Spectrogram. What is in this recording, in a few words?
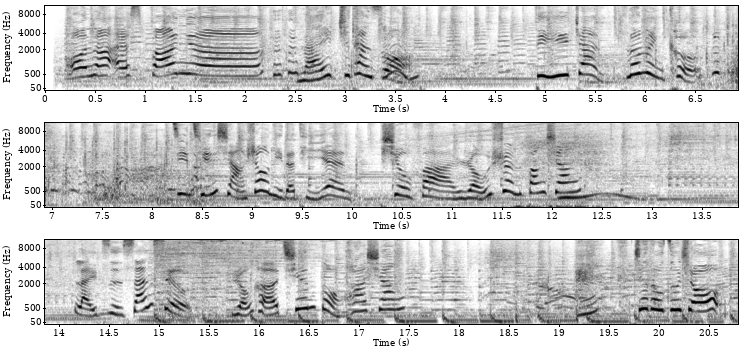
Mandarin Announcer, Style: Call to Action, Energetic; Lotus's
